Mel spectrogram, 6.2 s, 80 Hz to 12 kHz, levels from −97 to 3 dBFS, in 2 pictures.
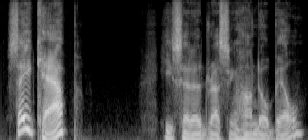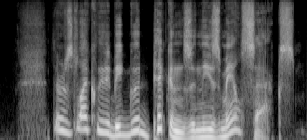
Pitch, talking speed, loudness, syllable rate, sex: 150 Hz, 165 wpm, -20 LUFS, 5.4 syllables/s, male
